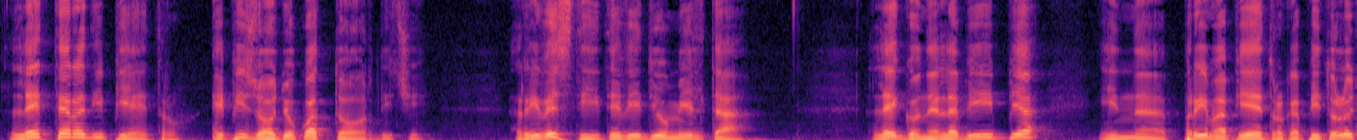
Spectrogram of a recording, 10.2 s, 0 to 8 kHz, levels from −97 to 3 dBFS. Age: 50-69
